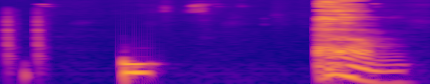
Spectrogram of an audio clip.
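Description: A couple of quick computer-mouse clicks, then a man's short wordless vocal sounds: a brief grunt-like hum about half a second in, and a longer 'uh' falling in pitch near the end.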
